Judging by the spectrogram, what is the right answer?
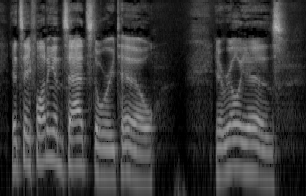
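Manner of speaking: speaking through laughter. Asking a listener whether to tell a story, laughing while talking. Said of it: "I'm sorry for laughing".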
